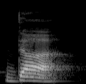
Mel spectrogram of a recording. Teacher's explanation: you can take the word of and you can make it an unstressed sound and say duh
